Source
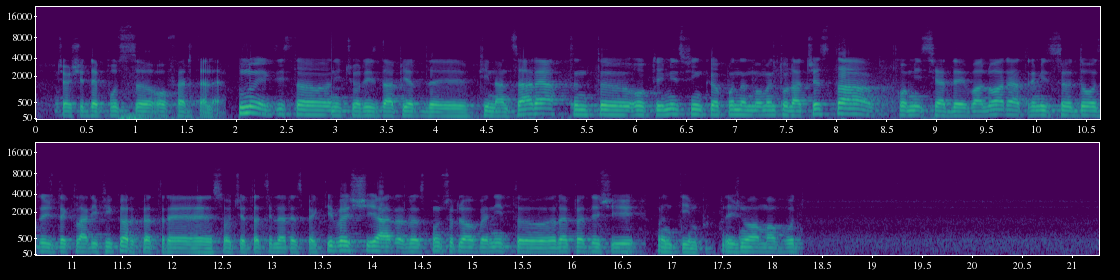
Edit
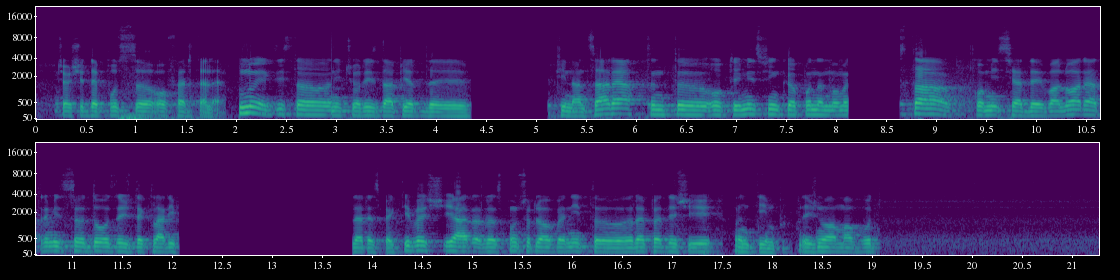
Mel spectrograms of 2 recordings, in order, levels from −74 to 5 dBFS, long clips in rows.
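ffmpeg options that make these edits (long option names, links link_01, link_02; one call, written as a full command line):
ffmpeg -i in.wav -filter_complex "[0:a]asplit=7[link_01][link_02][link_03][link_04][link_05][link_06][link_07];[link_01]atrim=end=4.35,asetpts=PTS-STARTPTS,afade=type=out:start_time=4.346:duration=0.004:curve=hsin,apad=pad_dur=0.77[link_08];[link_02]atrim=start=4.35:end=7.35,asetpts=PTS-STARTPTS,afade=type=in:duration=0.004:curve=hsin,afade=type=out:start_time=2.996:duration=0.004:curve=hsin[link_09];[link_03]atrim=start=7.35:end=7.87,asetpts=PTS-STARTPTS,volume=0[link_10];[link_04]atrim=start=7.87:end=11.3,asetpts=PTS-STARTPTS,afade=type=in:duration=0.004:curve=hsin,afade=type=out:start_time=3.426:duration=0.004:curve=hsin[link_11];[link_05]atrim=start=11.3:end=13.04,asetpts=PTS-STARTPTS,volume=0[link_12];[link_06]atrim=start=13.04:end=13.97,asetpts=PTS-STARTPTS,afade=type=in:duration=0.004:curve=hsin,afade=type=out:start_time=0.58:duration=0.35:silence=0.281838[link_13];[link_07]atrim=start=13.97,asetpts=PTS-STARTPTS,afade=type=in:duration=0.004:curve=hsin:silence=0.281838[link_14];[link_08][link_09][link_10][link_11][link_12][link_13][link_14]concat=n=7:v=0:a=1" out.wav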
